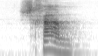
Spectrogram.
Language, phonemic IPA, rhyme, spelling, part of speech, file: Dutch, /sxaːm/, -aːm, schaam, verb, Nl-schaam.ogg
- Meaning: inflection of schamen: 1. first-person singular present indicative 2. second-person singular present indicative 3. imperative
